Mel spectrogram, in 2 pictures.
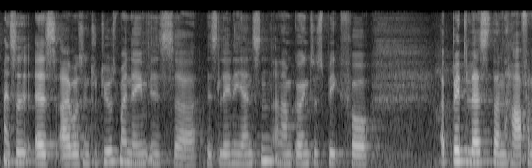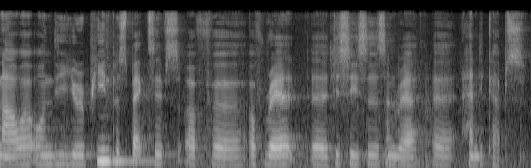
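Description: In a conference hall, a woman who speaks Danish natively and has a Danish accent gives a presentation at a moderate pace. Her mid-range voice is flat, she hesitates with lots of fillers and restarts, and there is slight background noise.

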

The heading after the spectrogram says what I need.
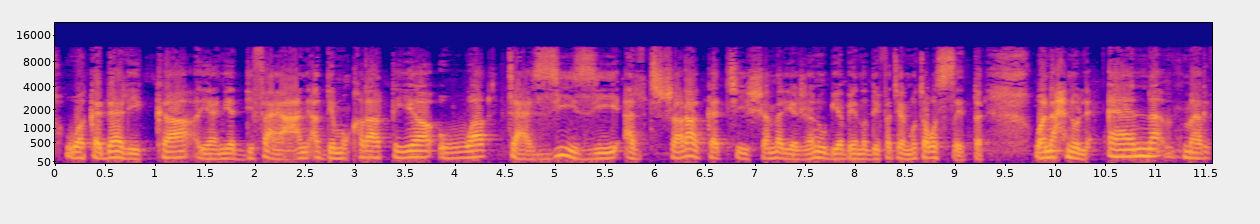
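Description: Husky man interpreting speeches live. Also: mid-range voice. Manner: halting, with frequent cut-off words and restarts. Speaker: simultaneous interpreter.

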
